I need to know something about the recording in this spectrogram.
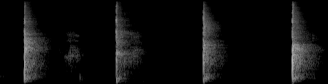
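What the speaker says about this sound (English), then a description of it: "Can you clap with me?" A presenter claps along to a children's hello song, four sharp, evenly spaced hand claps close up in a quiet room, with a faint soft tap between the first two.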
